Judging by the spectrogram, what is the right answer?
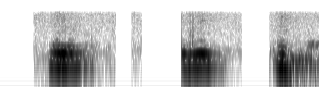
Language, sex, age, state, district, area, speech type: Maithili, female, 18-30, Bihar, Madhubani, rural, conversation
